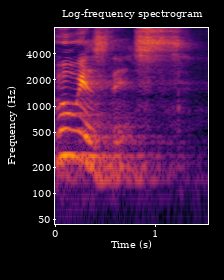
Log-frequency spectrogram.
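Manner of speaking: loud, nasty, mean voice. The speaker retells grabbing the phone from his wife, retelling in a mean voice. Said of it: "And with a mean voice".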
